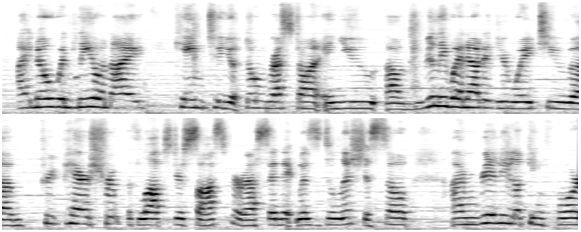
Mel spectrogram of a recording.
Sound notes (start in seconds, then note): none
